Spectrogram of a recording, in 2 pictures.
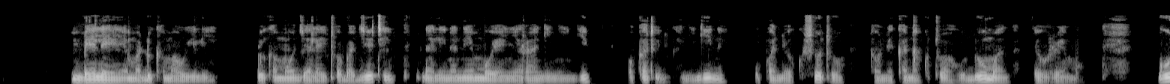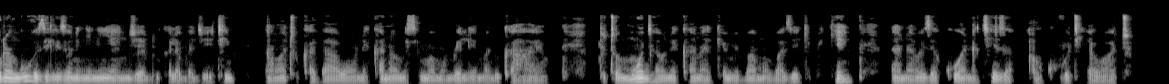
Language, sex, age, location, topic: Swahili, male, 18-24, Nairobi, finance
